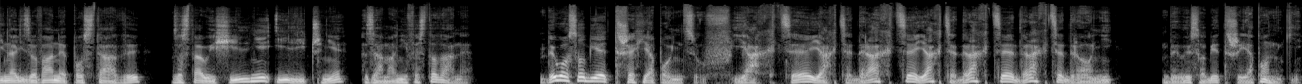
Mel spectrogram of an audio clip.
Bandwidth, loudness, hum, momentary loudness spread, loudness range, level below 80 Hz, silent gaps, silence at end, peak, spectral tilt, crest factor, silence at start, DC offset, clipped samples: 19.5 kHz; -17 LUFS; none; 8 LU; 2 LU; -30 dBFS; 1.67-1.71 s, 4.88-5.39 s, 11.36-11.61 s; 0 s; -2 dBFS; -5 dB/octave; 16 dB; 0 s; under 0.1%; under 0.1%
